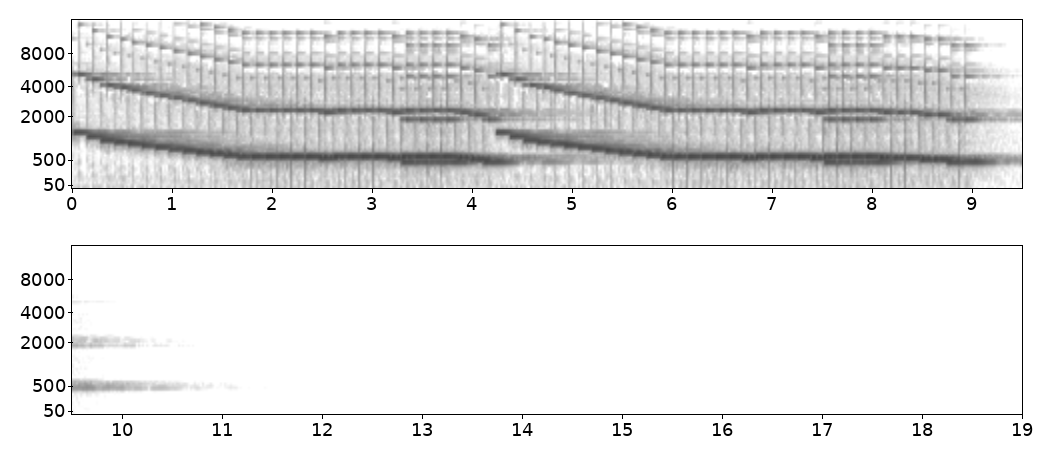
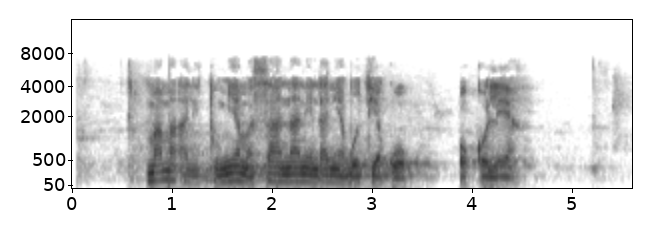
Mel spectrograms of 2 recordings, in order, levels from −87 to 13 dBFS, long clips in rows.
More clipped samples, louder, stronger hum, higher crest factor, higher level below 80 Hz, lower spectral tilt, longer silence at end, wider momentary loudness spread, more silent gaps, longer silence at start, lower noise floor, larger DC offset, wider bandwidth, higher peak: neither; second, -19 LUFS vs -15 LUFS; neither; about the same, 18 dB vs 14 dB; second, -70 dBFS vs -50 dBFS; second, 1.5 dB/octave vs -5.5 dB/octave; first, 9.75 s vs 1.15 s; second, 2 LU vs 11 LU; neither; second, 0 s vs 0.55 s; first, -89 dBFS vs -65 dBFS; neither; first, 15.5 kHz vs 7.6 kHz; about the same, -4 dBFS vs -2 dBFS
